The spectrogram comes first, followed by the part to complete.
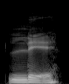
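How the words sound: It is pronounced like an English word. The speaker calls it wrong. "So it looks like in English, leer. Don't pronounce it like that"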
